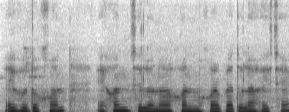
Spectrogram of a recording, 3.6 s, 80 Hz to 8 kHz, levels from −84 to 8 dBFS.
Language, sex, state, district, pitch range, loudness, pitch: Assamese, female, Assam, Sonitpur, 200-210 Hz, -13 LUFS, 200 Hz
